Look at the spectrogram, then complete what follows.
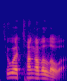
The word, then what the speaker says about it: Tua Tagovailoa: Yeah, and not every name is pronounced like it's spelled. Go listen to Tua say his name. Tua Tagovailoa.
